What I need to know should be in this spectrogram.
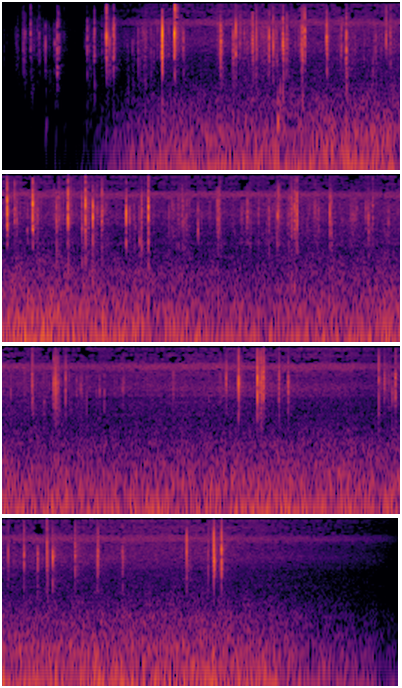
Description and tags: A soundscape of a bonfire in the middle of the woods at night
